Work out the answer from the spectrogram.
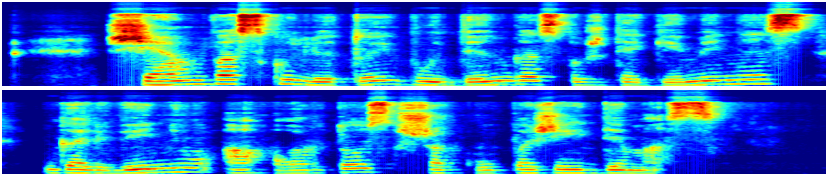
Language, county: Lithuanian, Marijampolė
